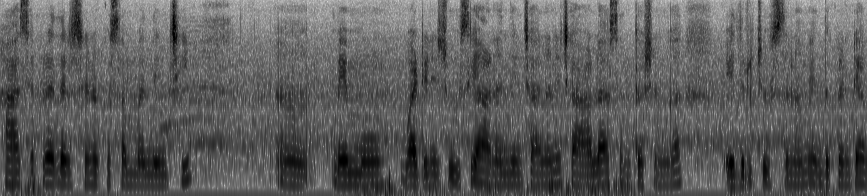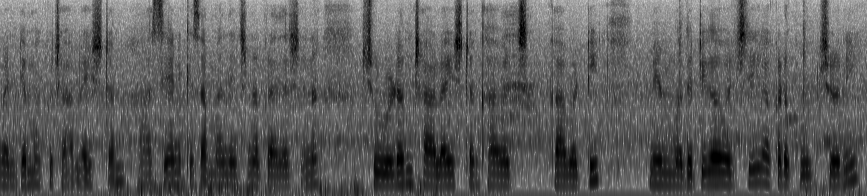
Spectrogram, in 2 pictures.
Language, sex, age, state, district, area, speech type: Telugu, female, 18-30, Andhra Pradesh, Kurnool, rural, spontaneous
